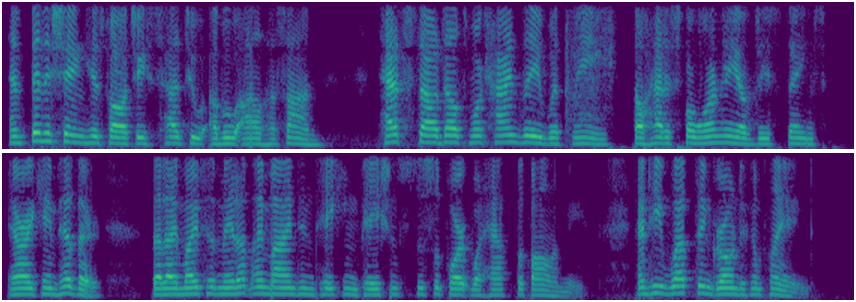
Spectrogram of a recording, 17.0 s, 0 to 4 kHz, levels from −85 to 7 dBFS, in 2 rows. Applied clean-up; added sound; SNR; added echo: neural mask model DeepFilterNet 3.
